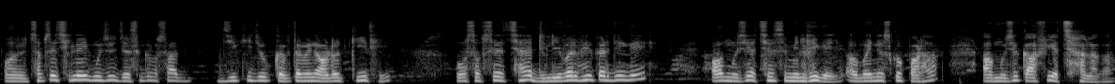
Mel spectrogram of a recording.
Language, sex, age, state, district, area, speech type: Hindi, male, 30-45, Uttar Pradesh, Jaunpur, rural, spontaneous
